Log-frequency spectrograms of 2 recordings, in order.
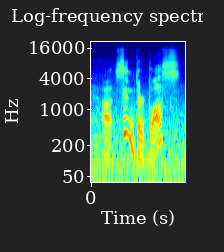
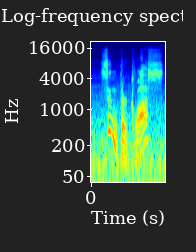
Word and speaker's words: Sinterklaas: Nicholas, or as the Dutch pronounced it, Sinterklaas. Sinterklaas, St.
